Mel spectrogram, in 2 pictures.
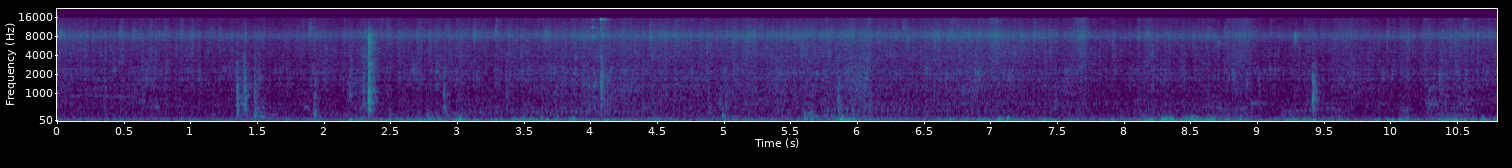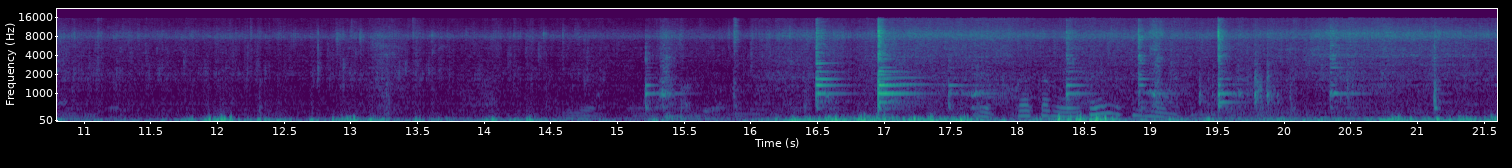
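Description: Anchovy sambal sizzling in oil in a wok on a gas stove, with occasional clinks of a metal ladle against the wok that turn into a busier run of stirring knocks and scrapes a few seconds before the end.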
